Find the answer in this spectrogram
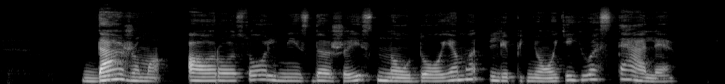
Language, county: Lithuanian, Utena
